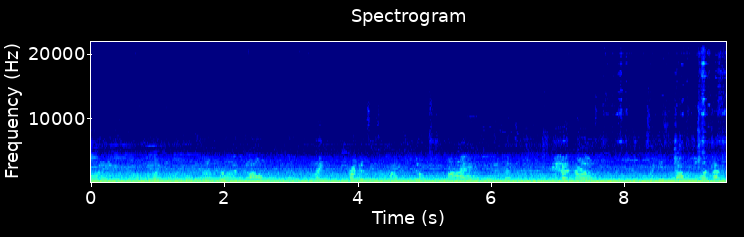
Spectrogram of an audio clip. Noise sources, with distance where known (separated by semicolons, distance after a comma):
person or small group talking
